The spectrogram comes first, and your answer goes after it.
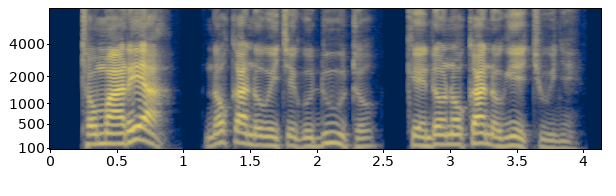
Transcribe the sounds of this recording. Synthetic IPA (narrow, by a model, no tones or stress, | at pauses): tɔmaɾɪa | nɔkanowet͡ʃeɡoduto | kendonɔkanɔɡɪet͡ʃuɲe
